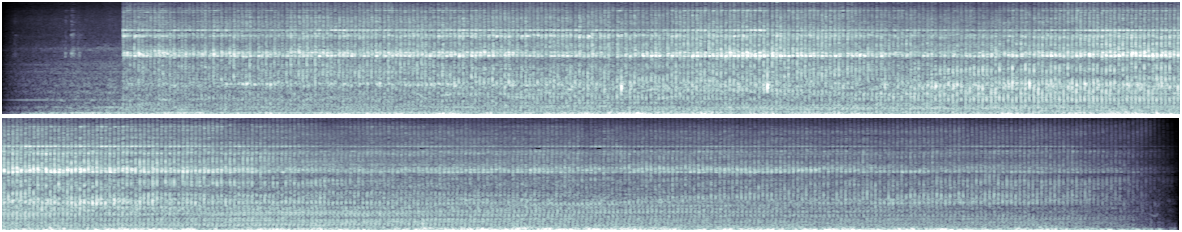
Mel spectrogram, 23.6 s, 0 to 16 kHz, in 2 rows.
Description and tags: Construction, Jackhammer Manual, A
Raw audio of construction work in a car park in Guildford. A manual jackhammer was being used which I recorded as I walked past.
An example of how you might credit is by putting this in the description/credits:
The sound was recorded using a "H1 Zoom recorder" on 3rd October 2017.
